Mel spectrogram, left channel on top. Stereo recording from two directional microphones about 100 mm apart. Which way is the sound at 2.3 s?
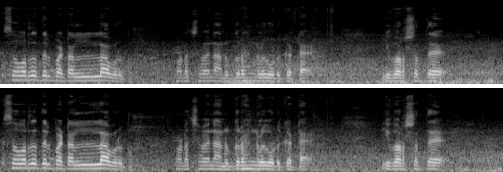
70° right (ahead or behind).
